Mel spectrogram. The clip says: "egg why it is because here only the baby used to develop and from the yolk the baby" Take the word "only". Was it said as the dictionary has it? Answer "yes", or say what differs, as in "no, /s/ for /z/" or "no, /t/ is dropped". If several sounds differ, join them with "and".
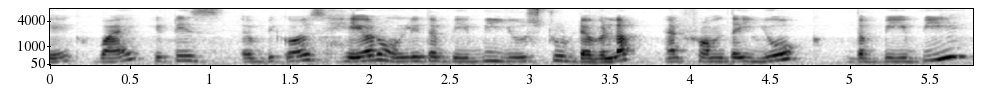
yes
